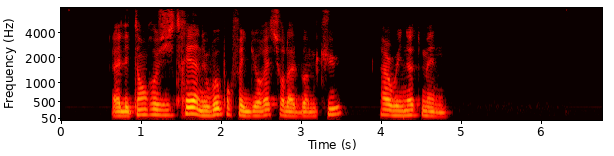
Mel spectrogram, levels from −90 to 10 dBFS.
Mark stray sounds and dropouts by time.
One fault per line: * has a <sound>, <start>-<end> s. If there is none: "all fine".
all fine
